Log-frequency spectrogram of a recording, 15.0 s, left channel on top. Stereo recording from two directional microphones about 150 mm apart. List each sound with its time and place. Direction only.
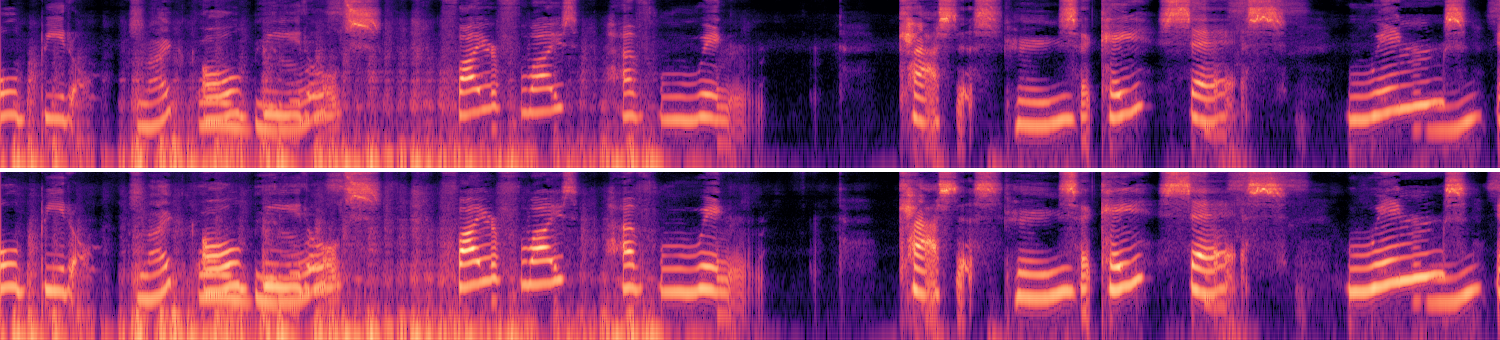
0.0 s a child's voice: 25° right (ahead or behind)
1.5 s a woman's voice: 40° right (ahead or behind)
2.0 s a child's voice: 25° right (ahead or behind)
8.9 s a child's voice: 30° right (ahead or behind)
10.0 s speech: 45° right (ahead or behind)
10.6 s a child's voice: 30° right (ahead or behind)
